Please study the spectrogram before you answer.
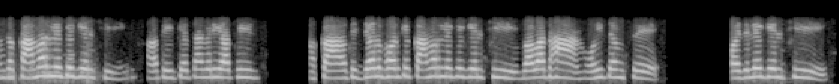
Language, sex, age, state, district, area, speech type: Maithili, female, 45-60, Bihar, Sitamarhi, rural, conversation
